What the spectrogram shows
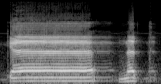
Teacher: نون ساکن کے بعد حروف اقفا کا کاف ہے، اقفا حقیقی ہوگا، گنہ کے ساتھ پڑھیں گے۔ کانت، الف مدہ ہے، 1 الف کے برابر کھینچ کر پڑھیں گے، تا ساکن کو ہلانا نہیں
